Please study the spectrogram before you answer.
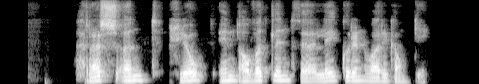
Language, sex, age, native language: Icelandic, male, 40-49, Icelandic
